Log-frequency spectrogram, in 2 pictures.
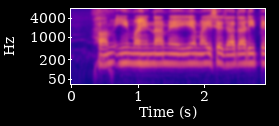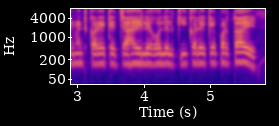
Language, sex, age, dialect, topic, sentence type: Magahi, male, 25-30, Western, banking, question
